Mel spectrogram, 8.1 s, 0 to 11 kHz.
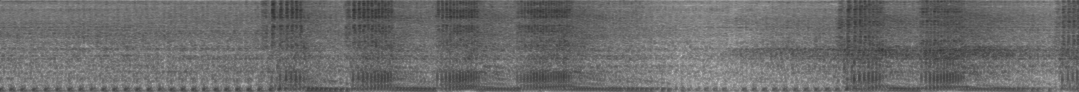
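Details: Motoland 166FMM (165FMM) 250cc single-cylinder engine, first start after repair: fires in an even, steady idle beat, then revs up cleanly in crisp blips and settles back; runs healthy.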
